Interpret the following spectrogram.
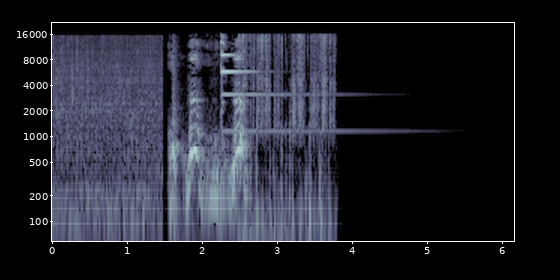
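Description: Faint outdoor ambience, then a short outro sound effect: a few cartoon-style dog barks with a bright bell ding among them, cutting off abruptly into silence.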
